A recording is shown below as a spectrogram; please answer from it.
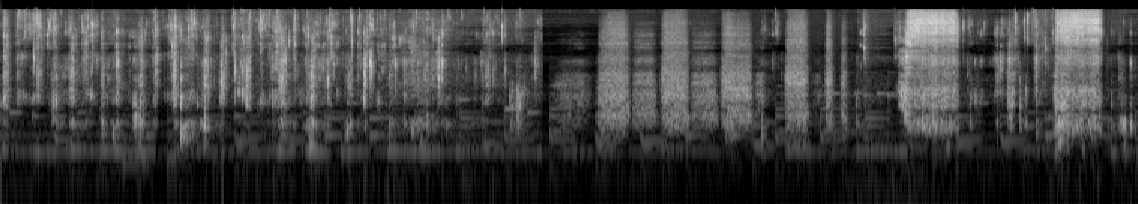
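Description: Close-miked ASMR eating of spicy instant ramen: wet clicking sounds of chopsticks in the broth and chewing, then a run of short noodle slurps from about eight seconds in, and one long, loud slurp near the end.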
